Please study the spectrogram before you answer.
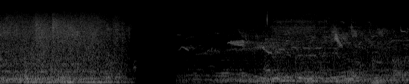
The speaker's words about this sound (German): Vogelgezwitscher, der Innenhof beim Regiohaus. Sitzen hier 30, 40 Leute draußen und genießen ihr Mittagessen in der Sonne.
